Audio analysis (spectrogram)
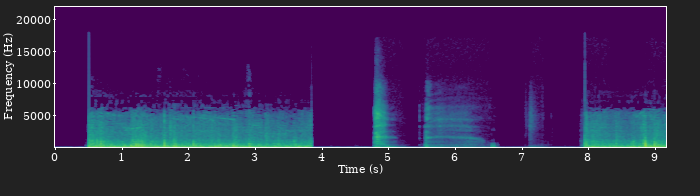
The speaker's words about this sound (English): A car just drove in to the fireworks store, and it is a car drove into the fireworks store.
